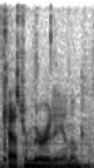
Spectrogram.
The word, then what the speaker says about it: Castrum Meridianum: Be so kind as to deliver the prisoners to Castrum Meridianum. Yes. Oh, hey, I've been saying it right. It is Castrum Meridianum.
